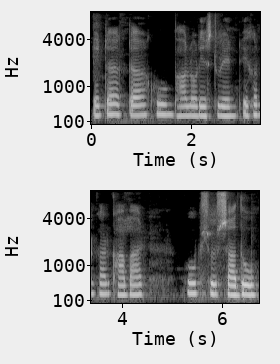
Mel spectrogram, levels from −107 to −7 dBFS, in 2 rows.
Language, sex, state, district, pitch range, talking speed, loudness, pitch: Bengali, female, West Bengal, Malda, 205-230 Hz, 90 wpm, -36 LUFS, 215 Hz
